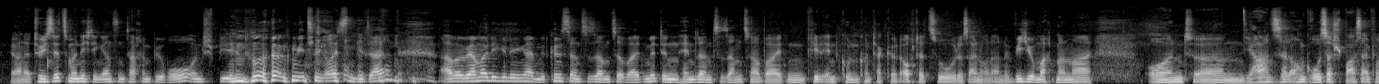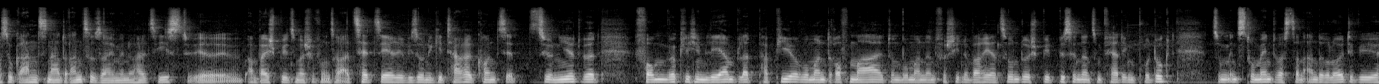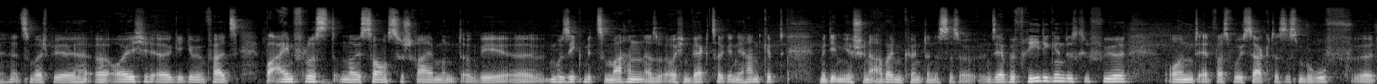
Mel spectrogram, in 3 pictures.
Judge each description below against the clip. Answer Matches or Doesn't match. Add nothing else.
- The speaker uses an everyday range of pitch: Doesn't match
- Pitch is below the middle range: Matches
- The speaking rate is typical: Doesn't match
